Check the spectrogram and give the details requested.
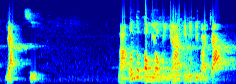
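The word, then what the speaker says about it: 八: Ya, sekali lagi untuk kanji angka 8 itu dibacanya yatsu. Nah, untuk ongyominya ini dibaca hachi.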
